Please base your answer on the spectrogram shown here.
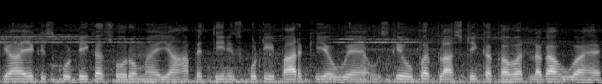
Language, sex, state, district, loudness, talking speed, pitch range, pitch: Hindi, male, Jharkhand, Garhwa, -19 LUFS, 220 wpm, 115-125 Hz, 120 Hz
